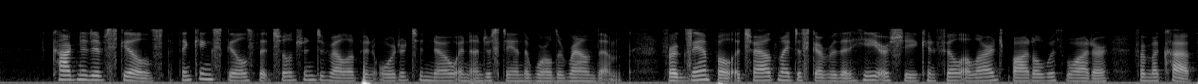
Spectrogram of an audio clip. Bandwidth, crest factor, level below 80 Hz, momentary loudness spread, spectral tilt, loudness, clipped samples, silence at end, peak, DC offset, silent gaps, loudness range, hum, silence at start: 5.4 kHz; 28 dB; -32 dBFS; 10 LU; -6.5 dB/octave; -32 LUFS; under 0.1%; 0 s; 0 dBFS; under 0.1%; none; 3 LU; none; 0 s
